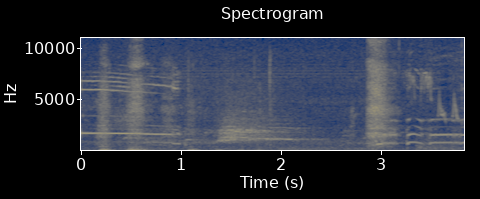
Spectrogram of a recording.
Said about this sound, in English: Yeah, that's like the ambience. Are the coyotes squealing? Yeah. All right. Oh, yeah, I hear that. I heard one.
